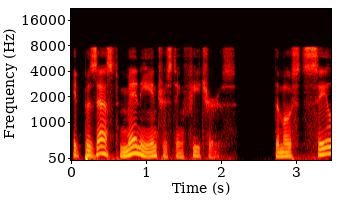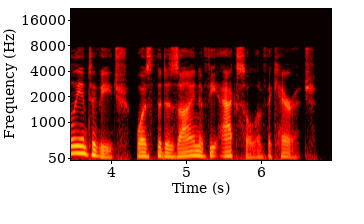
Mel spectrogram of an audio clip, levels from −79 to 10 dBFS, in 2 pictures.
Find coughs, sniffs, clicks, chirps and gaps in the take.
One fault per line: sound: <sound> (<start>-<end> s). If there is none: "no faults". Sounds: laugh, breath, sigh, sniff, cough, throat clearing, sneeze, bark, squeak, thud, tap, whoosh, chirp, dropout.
no faults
